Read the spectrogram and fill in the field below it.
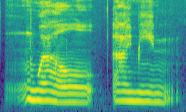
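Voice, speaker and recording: A woman voicing a gentle, wistful and anxious young centipede monster girl in an ASMR audio roleplay, speaking softly and hesitantly in a conversational way. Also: medium pitch, big pitch swings, very slow, dry recording, heavily acted. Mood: calm, reminiscing.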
